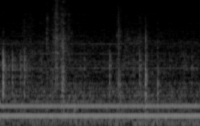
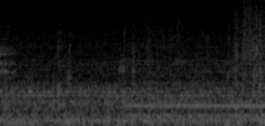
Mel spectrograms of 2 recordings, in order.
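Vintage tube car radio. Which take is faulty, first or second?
first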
